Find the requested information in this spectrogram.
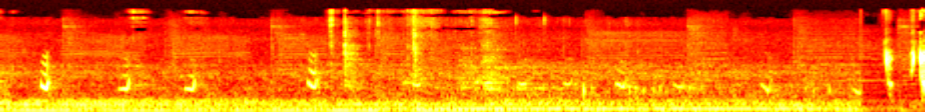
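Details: Pet chinchilla gives a run of short, high, upward-flicking chirps repeated several times per second, over a steady low background hum.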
